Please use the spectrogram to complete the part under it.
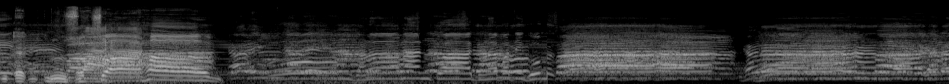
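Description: A young man sings with feeling.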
